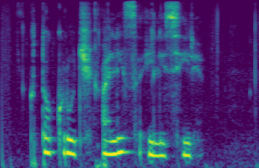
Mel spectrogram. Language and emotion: Russian, neutral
